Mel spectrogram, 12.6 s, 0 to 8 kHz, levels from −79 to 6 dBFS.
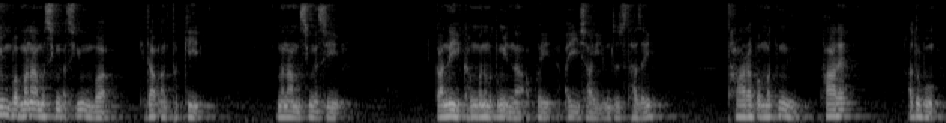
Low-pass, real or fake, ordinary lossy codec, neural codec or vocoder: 7.2 kHz; real; MP3, 64 kbps; none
